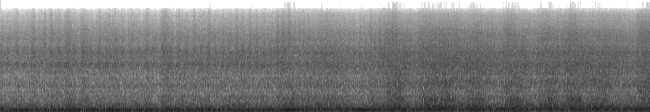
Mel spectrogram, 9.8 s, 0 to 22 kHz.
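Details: Burned-up rat rod "Doje'llac" V8 with freshly done carburetors, first run after the fire; deep even rumble settling to steady idle, then a few throttle blips; runs clean; normal running.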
